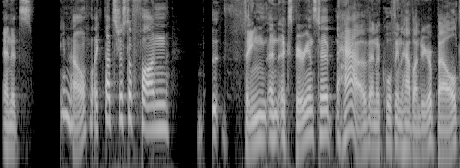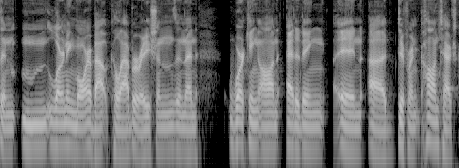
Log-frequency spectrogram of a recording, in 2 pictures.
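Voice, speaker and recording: Low-voiced man rambling with big pitch swings. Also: animated, moderate pace, smooth, no room sound, studio quality. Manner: self-deprecating, stop-start rambling with swoops into exaggerated tones. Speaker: video creator giving an update. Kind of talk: rambling casual monologue.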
